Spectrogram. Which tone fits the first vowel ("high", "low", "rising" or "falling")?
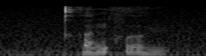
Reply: rising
